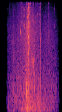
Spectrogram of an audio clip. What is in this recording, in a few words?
leather metal walk normal single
